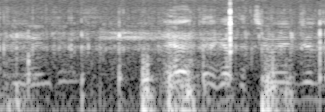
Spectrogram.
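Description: Indistinct talking between people, with low rumbling thumps underneath.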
